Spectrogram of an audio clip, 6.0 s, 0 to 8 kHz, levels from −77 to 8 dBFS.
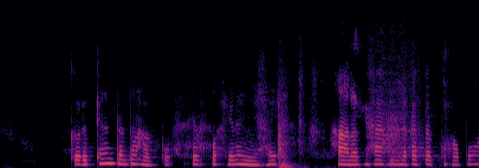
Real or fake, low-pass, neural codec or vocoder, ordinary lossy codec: fake; none; codec, 16 kHz, 1.1 kbps, Voila-Tokenizer; none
